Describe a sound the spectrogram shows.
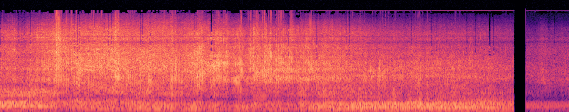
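Dirt bike engines roar and rev loudly.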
